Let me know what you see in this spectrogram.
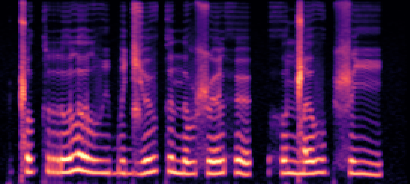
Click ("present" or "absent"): present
